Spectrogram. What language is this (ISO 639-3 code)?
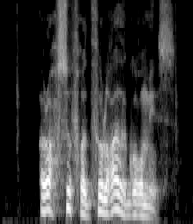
kab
